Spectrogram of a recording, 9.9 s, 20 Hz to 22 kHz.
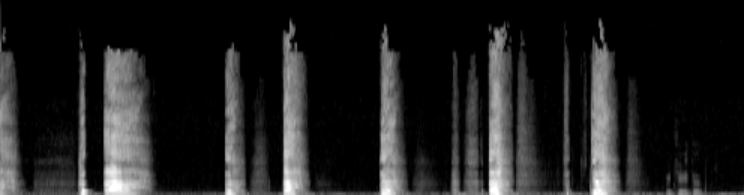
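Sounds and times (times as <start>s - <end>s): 
man breathing: 0.4s - 1.1s, 5.4s - 7.3s, 8.2s - 8.7s.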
